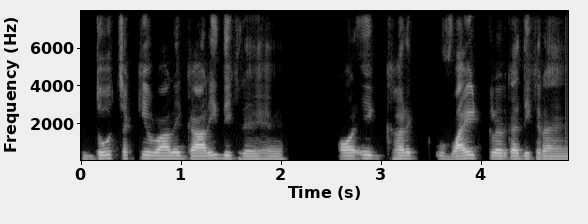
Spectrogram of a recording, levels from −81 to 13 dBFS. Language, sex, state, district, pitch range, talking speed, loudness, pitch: Hindi, male, Arunachal Pradesh, Lower Dibang Valley, 145-160 Hz, 195 wpm, -17 LUFS, 155 Hz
